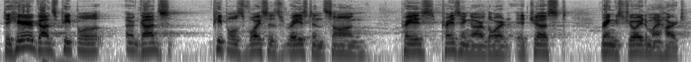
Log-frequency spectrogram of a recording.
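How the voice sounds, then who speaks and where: Male pastor, earnest sermon delivery, bright and forceful, reverberant convention hall. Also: takes it slowly. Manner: earnest, rising pitch for emphasis. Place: large hall, preaching to a convention.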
